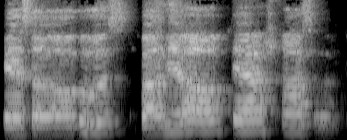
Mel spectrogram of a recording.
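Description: A man's voice: high-pitched, takes it slowly, fairly bright tone. A man, a singer, introducing and singing a parody song at the close of a gathering. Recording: roomy, from far off.

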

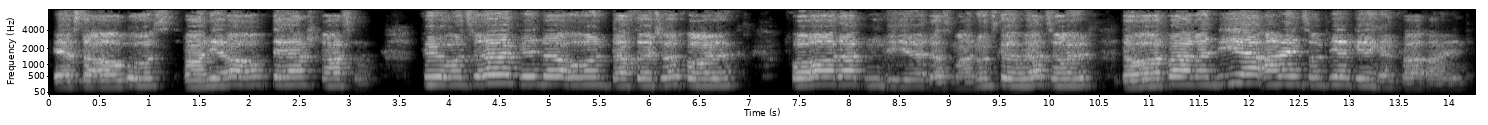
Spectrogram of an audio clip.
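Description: A man's voice: high-pitched, slow, fairly bright tone. A man, a singer, introducing and singing a parody song at the close of a gathering. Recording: roomy, from far off.

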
